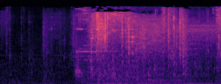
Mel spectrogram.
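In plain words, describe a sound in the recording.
A metal supply bin clanks open.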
